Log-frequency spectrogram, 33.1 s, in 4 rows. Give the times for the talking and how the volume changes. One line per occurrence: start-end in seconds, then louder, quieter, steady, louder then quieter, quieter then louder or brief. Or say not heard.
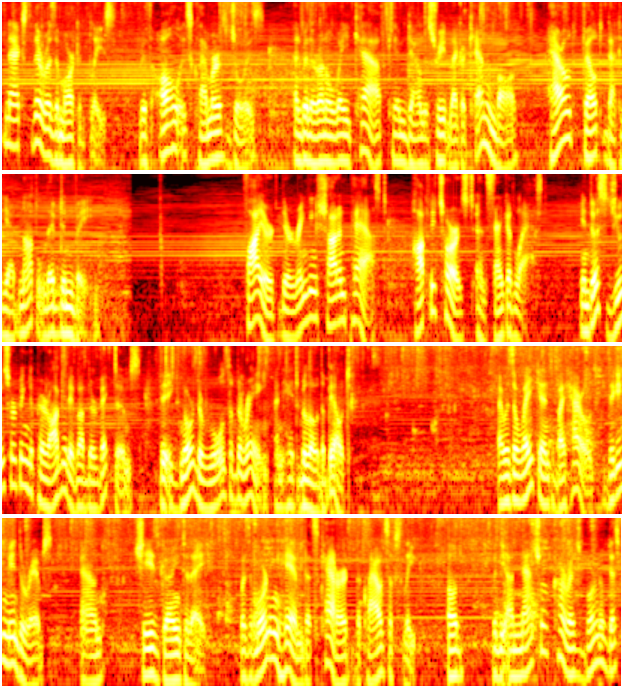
0.0-9.6 steady
11.5-21.2 steady
23.1-33.0 steady.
